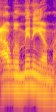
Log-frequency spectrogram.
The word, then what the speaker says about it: aluminium: a magnesium alloy to an aluminum or aluminium, wherever, it depends on where you are, how you say it.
